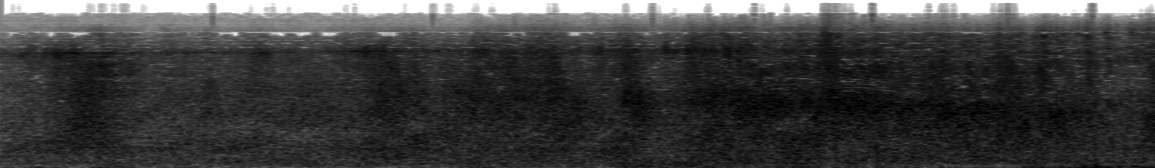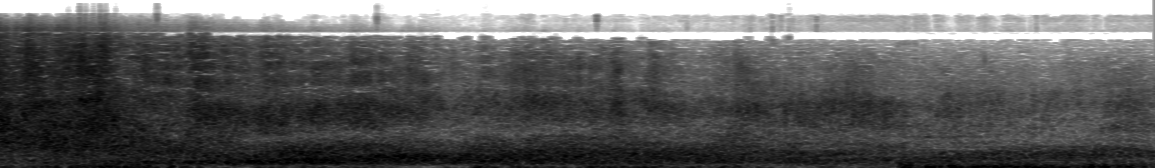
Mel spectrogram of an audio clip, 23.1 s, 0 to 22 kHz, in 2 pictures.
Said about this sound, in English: The aircraft taking off right now is the Lockheed T-33 Shooting Star.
